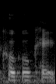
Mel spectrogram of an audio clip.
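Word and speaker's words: CocoCay: you haven't been to perfect day um at CoCo K is that how you say it is it Coco K perfect day or perfect day at C the perfect day at CoCo K the perfect day at CoCo K okay got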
